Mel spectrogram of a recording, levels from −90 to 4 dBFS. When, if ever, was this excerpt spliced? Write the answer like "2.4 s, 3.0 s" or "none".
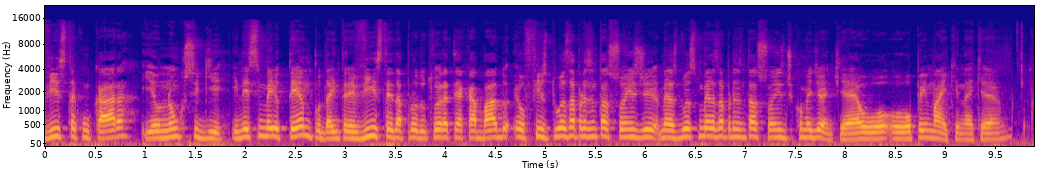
7.4 s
